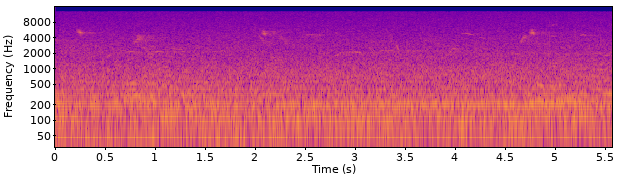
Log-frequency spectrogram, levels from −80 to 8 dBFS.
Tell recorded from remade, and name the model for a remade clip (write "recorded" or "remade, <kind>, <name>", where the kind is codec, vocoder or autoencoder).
recorded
